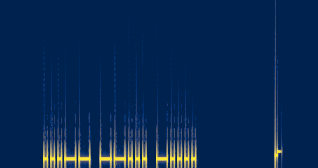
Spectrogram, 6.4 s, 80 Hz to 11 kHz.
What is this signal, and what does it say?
Morse code, heard as a keyed tone, about 17 wpm, 700 Hz. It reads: 376
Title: Common Cut Numbers - 3-Digit 17wpm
